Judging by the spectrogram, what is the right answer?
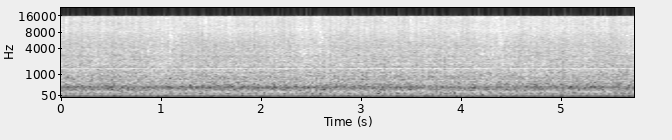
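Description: Massey Ferguson 240 tractor's three-cylinder diesel engine running steadily as it drives a front-mounted reaper binder through wheat, with a thin steady whine above the engine noise.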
